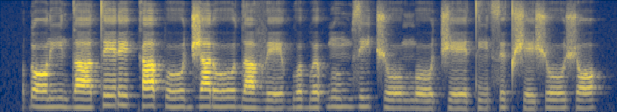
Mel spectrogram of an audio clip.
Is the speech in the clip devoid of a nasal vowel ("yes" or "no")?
no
